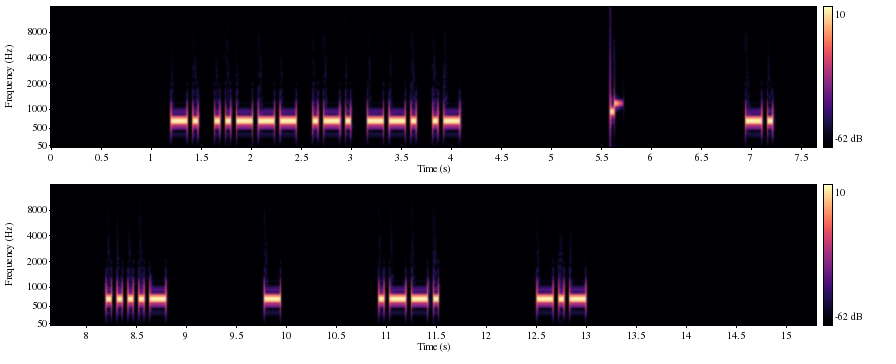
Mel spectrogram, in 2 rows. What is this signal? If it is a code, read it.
Morse code, heard as a keyed tone, about 22 wpm, spaced as for 11 wpm, 700 Hz. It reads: N2RGA N4TPK
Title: USA Call Signs - 5 Characters - 6x Character Spacing - 22wpm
